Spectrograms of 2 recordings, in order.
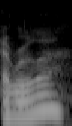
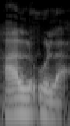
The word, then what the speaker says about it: Alula: Arula? Alula. Alula. Alula.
